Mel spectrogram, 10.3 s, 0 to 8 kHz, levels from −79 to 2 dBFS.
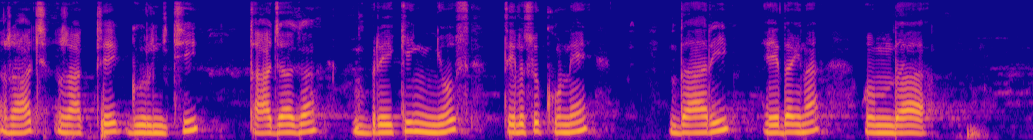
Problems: none marked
